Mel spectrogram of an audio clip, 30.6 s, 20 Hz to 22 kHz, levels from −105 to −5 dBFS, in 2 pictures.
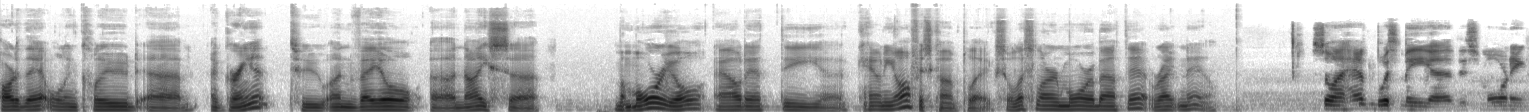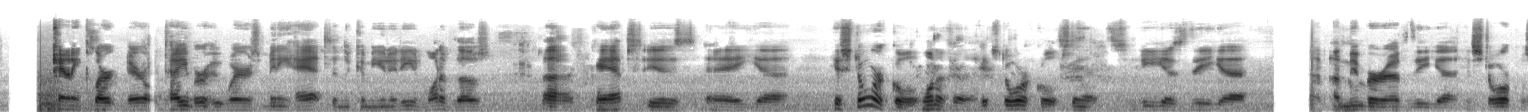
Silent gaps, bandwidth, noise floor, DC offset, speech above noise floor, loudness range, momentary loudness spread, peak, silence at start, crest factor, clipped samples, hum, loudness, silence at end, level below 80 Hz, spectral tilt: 15.39-15.65 s, 28.04-28.37 s; 10.5 kHz; -59 dBFS; under 0.1%; 35 dB; 5 LU; 14 LU; -2 dBFS; 0 s; 22 dB; under 0.1%; none; -24 LUFS; 0 s; -60 dBFS; -5.5 dB/octave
